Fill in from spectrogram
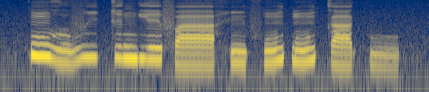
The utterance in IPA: kũ˦ɣʊ˨vi˦kɪ˦ŋ je˦faː˨ hĩ˨fũ˨˦k͡pũ˨˦ ka˨ku˨

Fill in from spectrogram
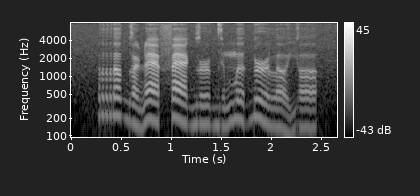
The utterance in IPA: rʌ˥ɡʌ˧˩ɳæ˥˧ fæ˥˧ɡə˞˧d̪ɪ˧ mə˥˧ɠə˞˥˧lʌ˧˩jʌ˧

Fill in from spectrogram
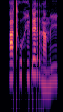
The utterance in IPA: a˦tʰu˦hĩ˦ ɗɛ˦r ɾã˨mi˦

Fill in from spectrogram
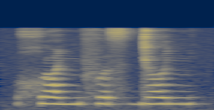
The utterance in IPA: χʷɑɲfəsɟʌɲ

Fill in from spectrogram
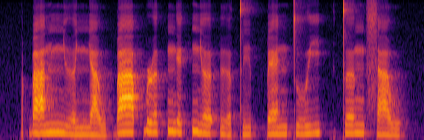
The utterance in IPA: ɓa˧˥nɲɨ˨˩ə̯ɲa˨˩˨w ɓaː˦˥p̚ ɹə˦˥k̚ŋe˦˥k̚ɲəː˧˥ʔɨ˨˩˨ə̯ t̪i˨˩p̚ɓɛ˧nt̪u˧˥j | t̪əː˧ŋsa˨˩w

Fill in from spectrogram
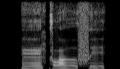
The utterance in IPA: ɛ̃ːklˠɤːfe

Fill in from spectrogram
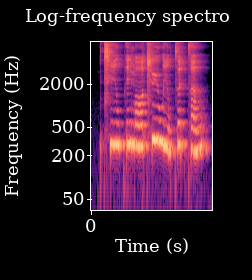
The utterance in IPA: t͡sʰiː˧wpʰɪ˧ŋɔː˨˧ t͡sʰyː˧wiː˨˩w t̪ʰɵ˧t̚t̪ʰɐ˨˧w

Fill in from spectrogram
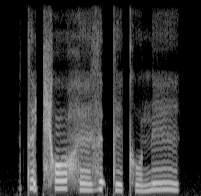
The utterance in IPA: tɛ̰˦˨t͡ɕʰɔ˦ hɛ˨ zɛ˦ʔte˨kʰo˨ ne˦ɪ̯

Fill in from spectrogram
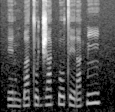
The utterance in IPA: e˨ɾũ˨ɡ͡ba˧ to˧ d͡ʒa˧k͡po˧te˨ ɾa˨˦k͡pĩ˦

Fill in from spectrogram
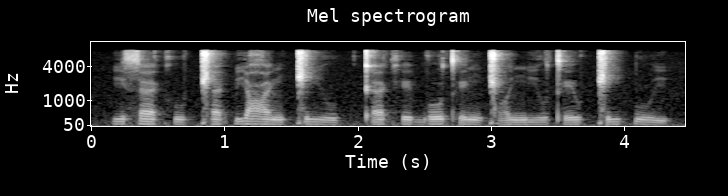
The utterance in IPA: isækʰu ǁæk͡piʕæŋ ǁiu̯ | kʼækʰebotʼeŋ ɡ͡ǁɒi̯ŋiu̯tʼeu̯ ǁik͡pui̯

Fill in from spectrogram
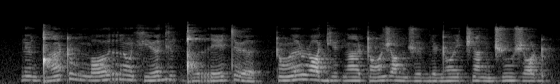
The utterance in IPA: ɾʲõɡ͡ǃãə̯ʈu ŋɔʊ̯ rõxʲøə̯ɡʲo ɡ͡ǃoretøə̯ | ʈõə̯ɹɒ ɡʲøɡãə̯ʈɔ̃ʒɒŋ ʒøbeɖõɪ̯t͡ʃãŋ d͡ʒuʒɔɖ

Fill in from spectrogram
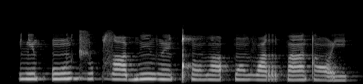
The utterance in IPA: lʲẽpʔũld͡ʒup zˤebĩvẽ ǃʰũðˤĩʔpɔ̃ vɑrpãtɔ̃j

